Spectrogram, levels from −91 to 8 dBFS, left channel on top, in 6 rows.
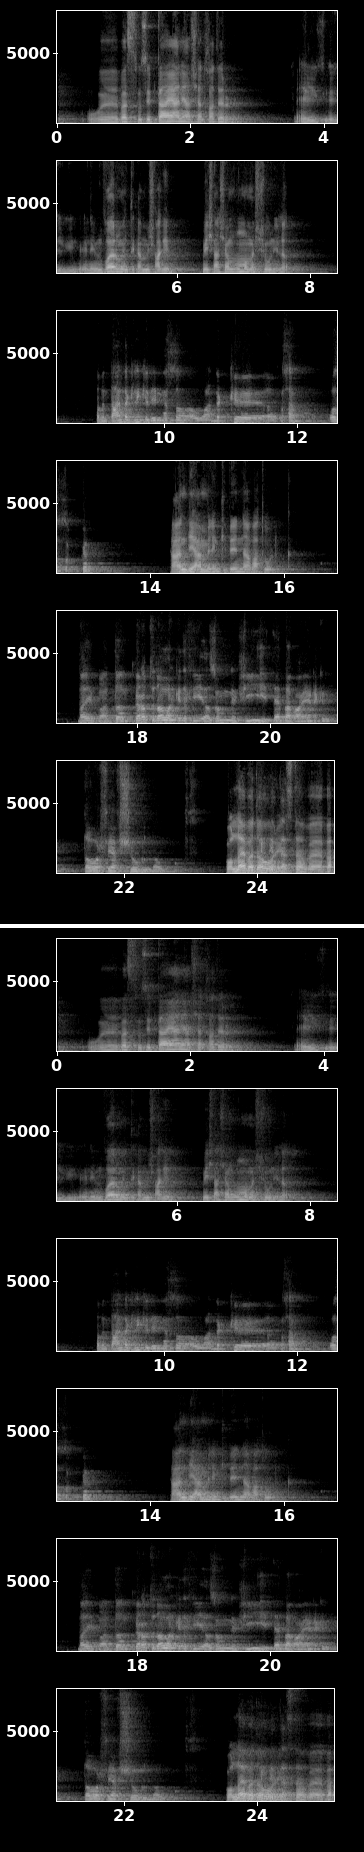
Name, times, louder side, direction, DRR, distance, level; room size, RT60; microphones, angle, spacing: voice 1, 0.5-2.7 3.6-6.0 6.4-7.7 14.3-15.9 23.5-25.1, left 3 dB, 65° left, 12 dB, 0.6 m, -28 dB
voice 2, 9.0-12.1 12.5-13.1 17.1-20.9 21.4-22.6 23.6-24.5, left 2 dB, 35° left, 9 dB, 0.8 m, -31 dB
18.5 x 7.7 x 4.6 m, 1.4 s
head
